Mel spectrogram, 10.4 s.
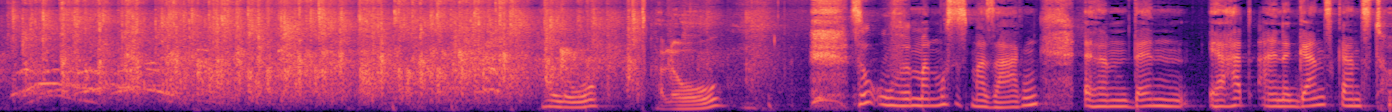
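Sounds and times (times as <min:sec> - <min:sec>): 
cheers and whoops: 0:00.0 - 0:01.8, 0:03.4 - 0:04.0
audience applause: 0:00.0 - 0:05.4
speech: 0:04.1 - 0:05.7, 0:06.4 - 0:10.4.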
